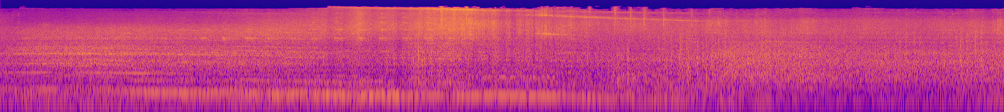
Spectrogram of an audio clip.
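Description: CSX diesel freight locomotive passing close by: its engine's deep rumble builds and then fades about twelve seconds in, with wheel clicks as it goes past. A string of tank cars follows, rolling by with steady wheel noise and clickety-clack.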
